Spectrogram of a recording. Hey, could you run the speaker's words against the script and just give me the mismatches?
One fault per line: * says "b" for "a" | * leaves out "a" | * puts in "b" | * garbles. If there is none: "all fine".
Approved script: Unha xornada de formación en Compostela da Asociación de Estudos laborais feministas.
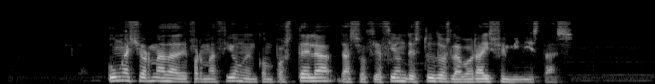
all fine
